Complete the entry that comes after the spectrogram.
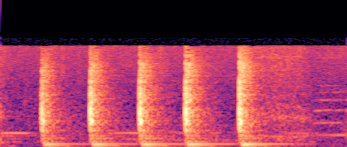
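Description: Five firm knocks on a door in a steady, even rhythm, each a hollow, resonant thud with a brief ring after it, close by, with no voices.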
